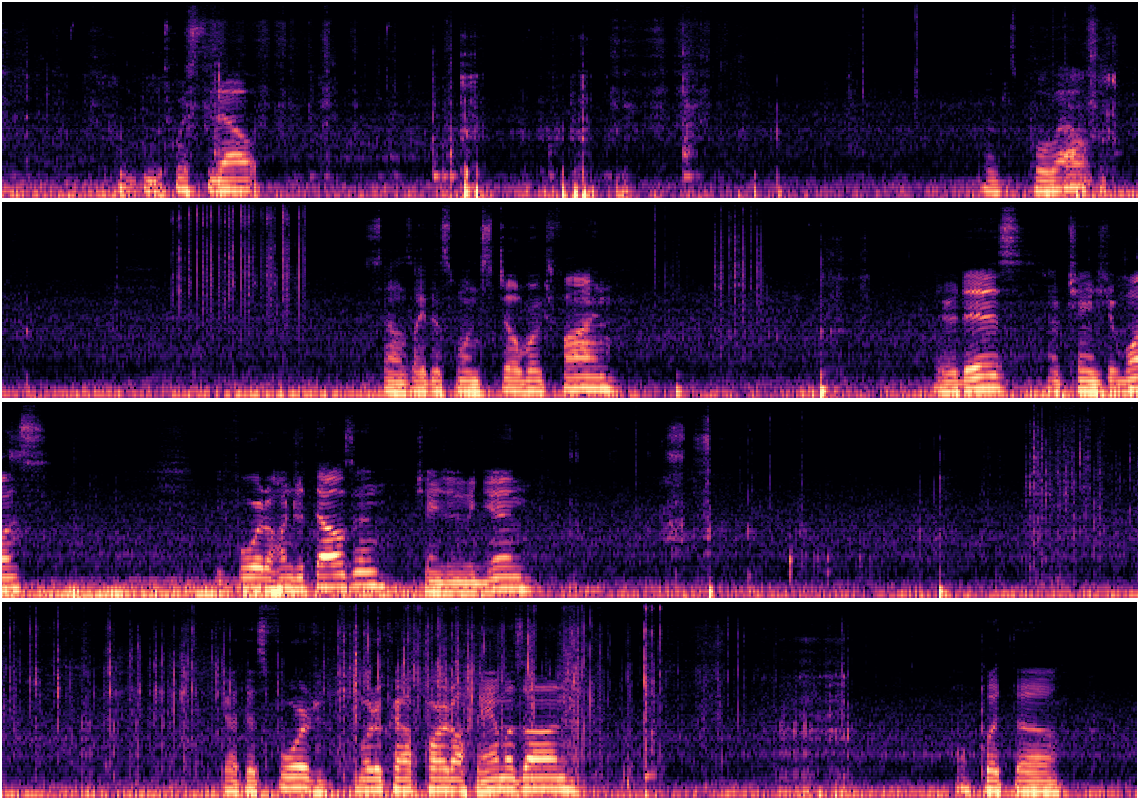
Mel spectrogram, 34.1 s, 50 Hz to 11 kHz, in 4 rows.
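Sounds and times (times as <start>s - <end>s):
plastic bag crinkling: 9.8s - 10.8s, 13.4s - 14.3s, 24.4s - 31.4s
valve rattling when shaken: 9.8s - 10.8s, 13.4s - 14.3s.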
